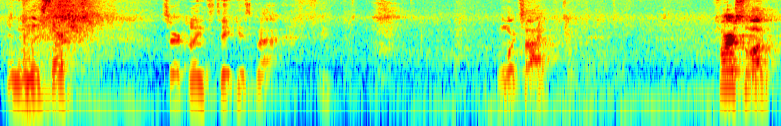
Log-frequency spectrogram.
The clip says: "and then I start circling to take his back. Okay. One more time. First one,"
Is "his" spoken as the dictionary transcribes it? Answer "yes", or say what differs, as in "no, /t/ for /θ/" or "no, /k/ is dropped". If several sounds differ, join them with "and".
yes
